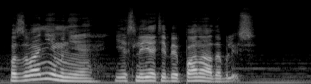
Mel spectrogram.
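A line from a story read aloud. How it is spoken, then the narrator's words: Curt, dry remark. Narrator (Russian): Сухо бросил я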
